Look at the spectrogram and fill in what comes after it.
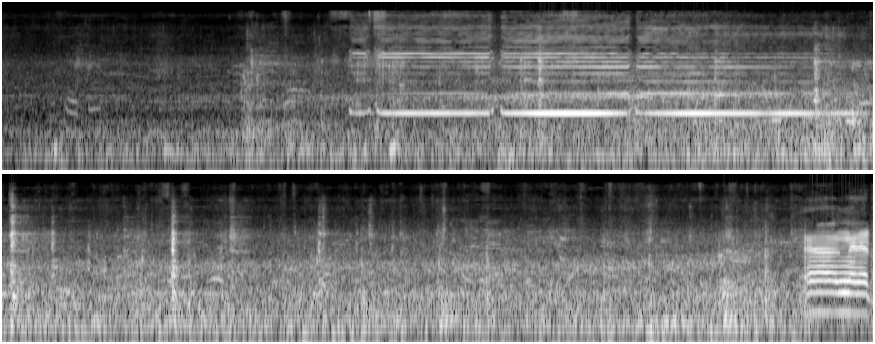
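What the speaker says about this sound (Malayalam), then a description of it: "ഹോൺ അടിച്ച് വരുന്നുണ്ട്" A toy train at the Veli Tourist Village gives a long, loud horn blast, steady for several seconds, as it approaches. People chat throughout, and its rumbling run continues after the horn stops.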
